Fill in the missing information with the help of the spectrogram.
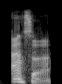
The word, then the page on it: ASA: British English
